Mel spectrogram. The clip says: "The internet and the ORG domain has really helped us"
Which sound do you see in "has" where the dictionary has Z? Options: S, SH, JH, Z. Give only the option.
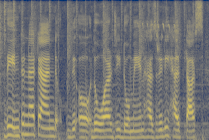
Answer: Z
